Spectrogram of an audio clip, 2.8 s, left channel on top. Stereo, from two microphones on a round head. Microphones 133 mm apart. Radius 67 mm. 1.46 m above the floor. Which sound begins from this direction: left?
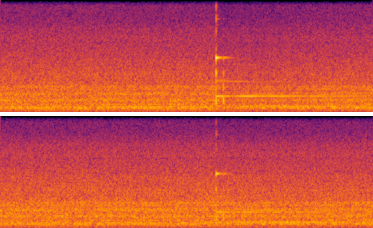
A clink, at 1.6 s.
